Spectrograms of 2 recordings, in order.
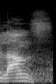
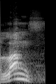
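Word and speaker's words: lungs: plural হবে লাংস হবে অনেকে উচ্চারণ করে লাঞ্চ না লাঞ্চ না লাংস এল ইউ এন জি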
